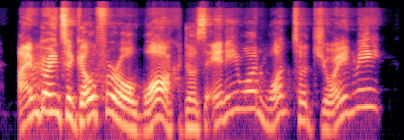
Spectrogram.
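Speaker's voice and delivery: put-on, loud, high-pitched calling out like an announcer. Retelling how a quiet office guy stood up, making a loud announcement. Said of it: "and loudly goes".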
